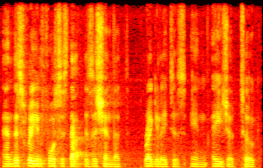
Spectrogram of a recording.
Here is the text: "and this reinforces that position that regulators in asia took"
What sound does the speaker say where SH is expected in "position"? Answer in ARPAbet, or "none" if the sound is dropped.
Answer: SH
